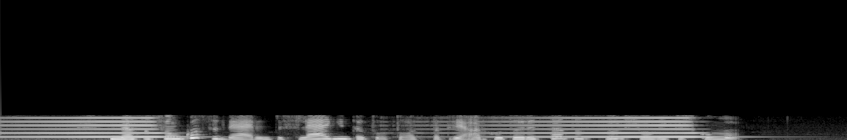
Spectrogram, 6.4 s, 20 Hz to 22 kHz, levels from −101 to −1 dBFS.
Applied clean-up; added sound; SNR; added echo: none; Bowed string instrument; 2 dB; none.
